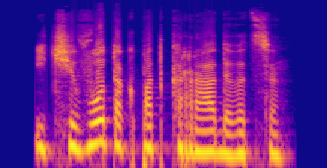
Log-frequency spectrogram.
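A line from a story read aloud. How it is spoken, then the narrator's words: Angry mutter. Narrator (Russian): сердито буркнула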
